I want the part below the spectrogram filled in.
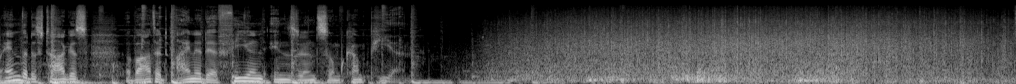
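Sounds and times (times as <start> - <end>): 
speech: 0.0 - 4.2
heavy rain battering a camping tent on a lake island: 4.8 - 10.1.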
